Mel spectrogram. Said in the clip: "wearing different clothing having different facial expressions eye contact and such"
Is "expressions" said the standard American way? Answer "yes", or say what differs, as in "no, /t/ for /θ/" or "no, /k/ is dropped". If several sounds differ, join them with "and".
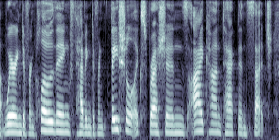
yes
